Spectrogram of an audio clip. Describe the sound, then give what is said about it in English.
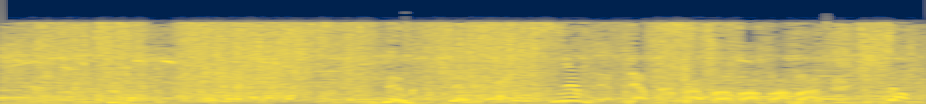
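Paddles splash and slosh through water during a surprise boat trip in a forest, a steady wash of splashing that continues evenly through the whole stretch. “Cornelius takes them back to the forest on a surprise boat trip and teaches them another valuable lesson in life: the importance of working together. All right. Abigail, Russell, you paddle first.”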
